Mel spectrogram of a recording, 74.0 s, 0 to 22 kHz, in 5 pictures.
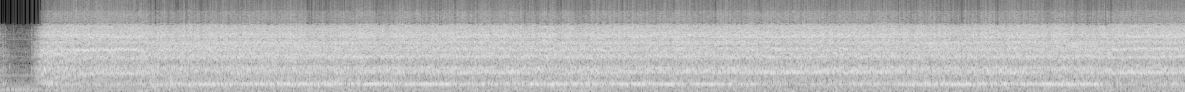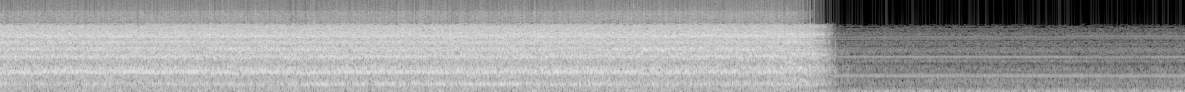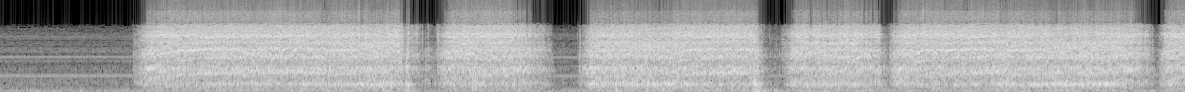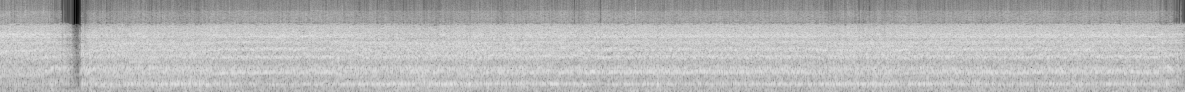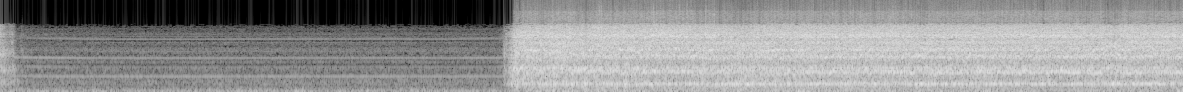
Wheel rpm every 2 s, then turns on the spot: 130, 210, 230, 220, 230, 230, 230, 230, 230, 230, 230, 230, 100, 0, 0, 40, 210, 140, 100, 170, 150, 180, 120, 200, 220, 230, 230, 230, 230, 120, 0, 0, 20, 230, 220, 230, 230.
34-36 38-40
